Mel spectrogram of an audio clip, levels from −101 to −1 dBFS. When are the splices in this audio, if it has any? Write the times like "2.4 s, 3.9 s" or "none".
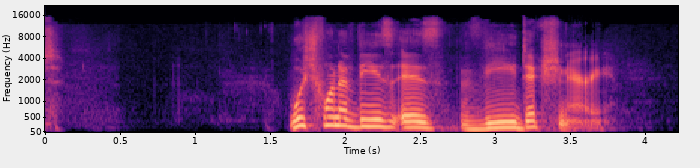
none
